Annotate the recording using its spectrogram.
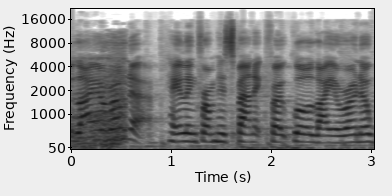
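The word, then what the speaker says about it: La Llorona: Hailing from Hispanic folklore, Laurona, which I'm pronouncing correctly now after you guys yelled at me in a previous video, is also known as the whailing woman or even the crier.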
